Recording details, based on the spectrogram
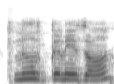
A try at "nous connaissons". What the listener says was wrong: double S আছে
